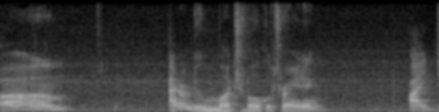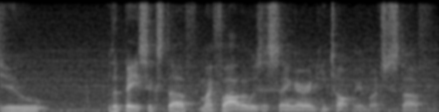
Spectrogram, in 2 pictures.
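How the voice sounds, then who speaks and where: A man speaks at a moderate pace and medium pitch, with ordinary pitch variation and long, frequent pauses. Noticeable background noise and audible room echo surround his voice. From New Jersey (north). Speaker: singer-songwriter. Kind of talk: interview answers. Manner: casual, halting with fillers.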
